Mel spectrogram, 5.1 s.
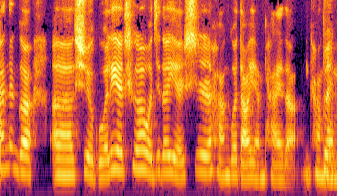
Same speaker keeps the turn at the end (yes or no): no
